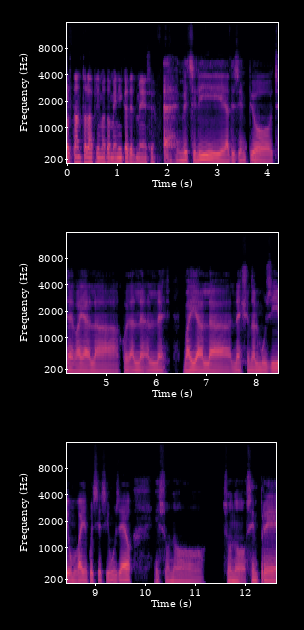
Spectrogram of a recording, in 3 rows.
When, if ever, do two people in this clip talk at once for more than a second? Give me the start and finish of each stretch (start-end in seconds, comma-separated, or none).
none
